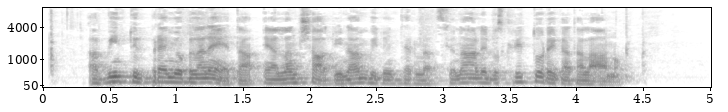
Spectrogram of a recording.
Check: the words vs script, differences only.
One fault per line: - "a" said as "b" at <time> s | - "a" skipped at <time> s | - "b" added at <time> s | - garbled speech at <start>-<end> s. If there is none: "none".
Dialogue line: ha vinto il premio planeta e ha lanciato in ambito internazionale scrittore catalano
- "lo" added at 3.3 s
